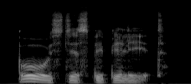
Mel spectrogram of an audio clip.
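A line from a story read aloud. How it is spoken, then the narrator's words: Sad agreement. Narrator (Russian): грустно соглашался Калашников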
